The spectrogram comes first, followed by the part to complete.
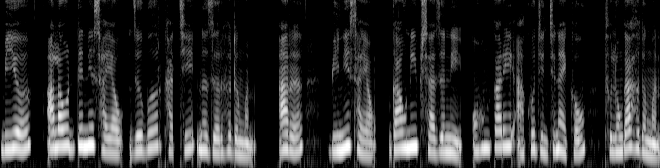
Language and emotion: Bodo, neutral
